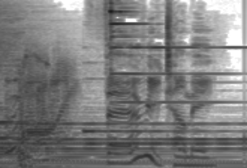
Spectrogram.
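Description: Children's cartoon soundtrack music with sustained notes and comic sound effects: sliding boing-like pitch glides, one rising and falling near the middle.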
